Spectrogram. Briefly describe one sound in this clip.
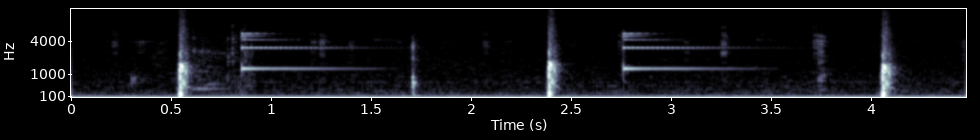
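A high chime rings as an arrow hits.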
